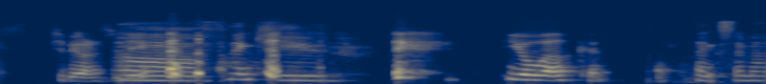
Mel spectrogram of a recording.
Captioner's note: laughter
